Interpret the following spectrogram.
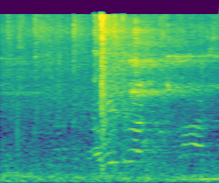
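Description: A badminton racket strikes a shuttlecock once, sharply, about a second in, over a steady low hum.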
